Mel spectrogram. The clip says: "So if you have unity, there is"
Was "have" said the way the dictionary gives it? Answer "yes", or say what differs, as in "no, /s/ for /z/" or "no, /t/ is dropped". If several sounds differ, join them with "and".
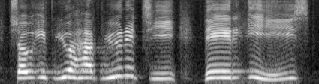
yes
